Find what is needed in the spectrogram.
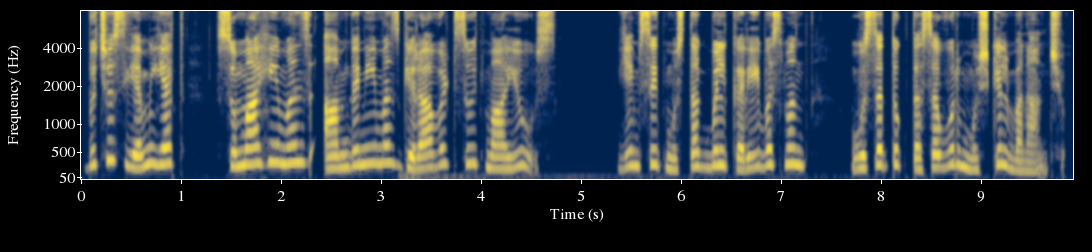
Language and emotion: Kashmiri, sad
